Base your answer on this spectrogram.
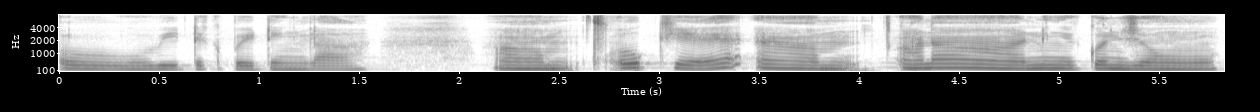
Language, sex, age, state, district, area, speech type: Tamil, female, 18-30, Tamil Nadu, Tiruppur, rural, spontaneous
